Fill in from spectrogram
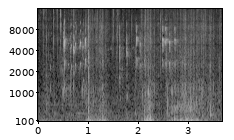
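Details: Quick bursts of thin, high twittering notes from lovebirds eating summer green food, mixed with dull knocks and rustling as they feed.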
